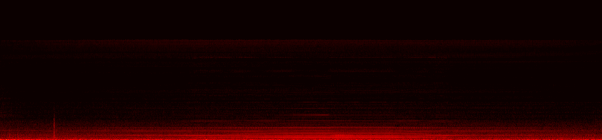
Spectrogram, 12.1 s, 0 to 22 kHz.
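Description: Power transformer of a Carver MXR-2000 receiver's magnetic-field power supply humming under load. While the amplifier is driven with a 1 kHz sine wave, it sings along at that frequency: a set of steady tones that fades in about four seconds in and dies away near ten seconds, quieter in some parts and louder in others.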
